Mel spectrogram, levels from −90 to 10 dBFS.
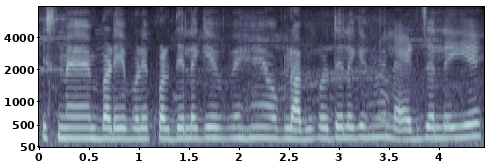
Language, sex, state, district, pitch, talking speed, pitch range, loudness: Hindi, female, Uttar Pradesh, Lucknow, 225 Hz, 215 wpm, 220-230 Hz, -16 LUFS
